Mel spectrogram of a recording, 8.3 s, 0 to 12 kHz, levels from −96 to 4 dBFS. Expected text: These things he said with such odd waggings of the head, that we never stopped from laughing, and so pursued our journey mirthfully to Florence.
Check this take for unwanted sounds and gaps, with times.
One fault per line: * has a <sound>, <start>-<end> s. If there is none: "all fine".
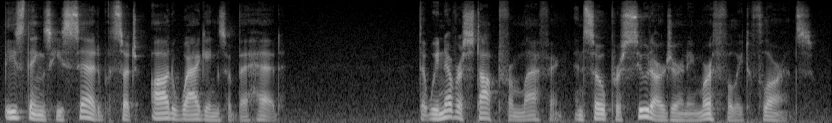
all fine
